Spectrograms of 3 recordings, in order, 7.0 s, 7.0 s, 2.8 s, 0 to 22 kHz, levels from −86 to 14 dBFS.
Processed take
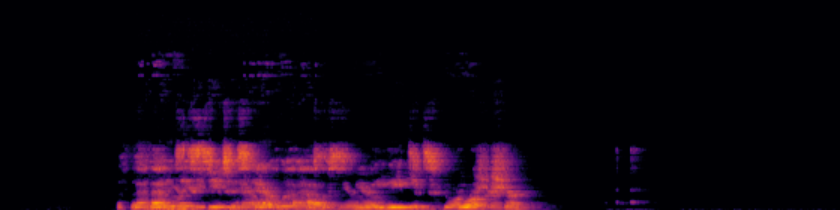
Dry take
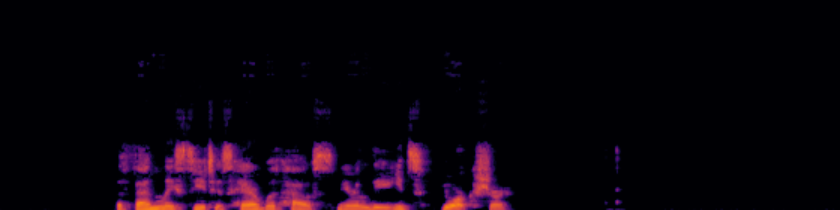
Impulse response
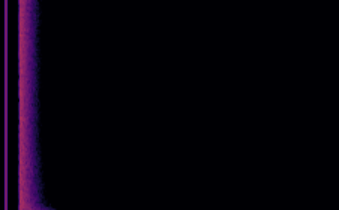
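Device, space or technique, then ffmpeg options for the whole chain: microphone above a desk: -filter_complex "[0:a]aecho=1:1:2.5:0.67[s0];[1:a]atrim=start_sample=2205[s1];[s0][s1]afir=irnorm=-1:irlink=0,asettb=1/sr,asplit=3[s2][s3][s4];[s2]atrim=end=1.134[s5];[s3]atrim=start=1.13:end=2.64,asetpts=PTS-STARTPTS,afade=t=in:d=0.004:c=qsin,afade=t=out:st=1.506:d=0.004:c=qsin,aemphasis=mode=production:type=50fm[s6];[s4]atrim=start=2.636[s7];[s5][s6]acrossfade=d=0.004:c1=hsin:c2=qsin[s8];[s8][s7]acrossfade=d=0.004:c1=qsin:c2=hsin,volume=0.531"

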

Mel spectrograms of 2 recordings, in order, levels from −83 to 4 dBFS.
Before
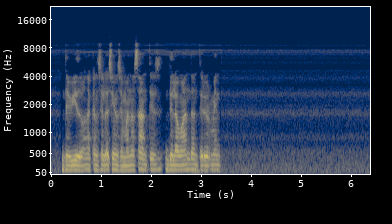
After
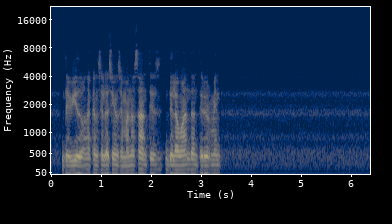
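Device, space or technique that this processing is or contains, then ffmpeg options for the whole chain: crystal radio: -af "highpass=370,lowpass=3200,aeval=exprs='if(lt(val(0),0),0.708*val(0),val(0))':c=same,volume=0.501"

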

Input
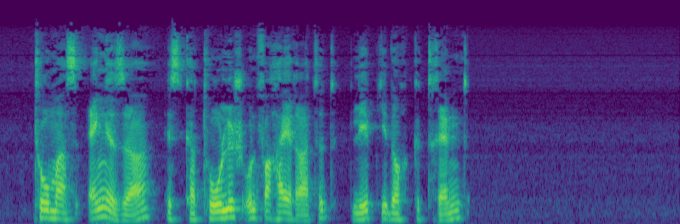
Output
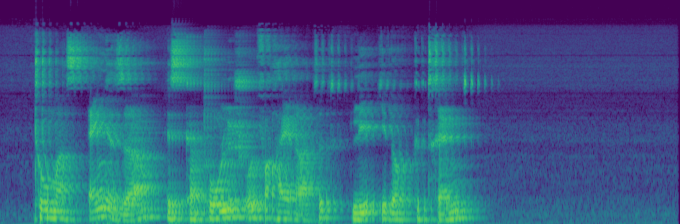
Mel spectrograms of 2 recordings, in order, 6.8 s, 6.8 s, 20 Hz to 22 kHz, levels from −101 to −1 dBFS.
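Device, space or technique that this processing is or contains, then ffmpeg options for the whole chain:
ASMR close-microphone chain: -filter_complex "[0:a]lowshelf=f=160:g=4,acompressor=threshold=0.0282:ratio=5,lowshelf=f=190:g=10.5,highshelf=f=7500:g=6,bandreject=f=71.78:t=h:w=4,bandreject=f=143.56:t=h:w=4,bandreject=f=215.34:t=h:w=4,bandreject=f=287.12:t=h:w=4,bandreject=f=358.9:t=h:w=4,bandreject=f=430.68:t=h:w=4,bandreject=f=502.46:t=h:w=4,bandreject=f=574.24:t=h:w=4,bandreject=f=646.02:t=h:w=4,bandreject=f=717.8:t=h:w=4,bandreject=f=789.58:t=h:w=4,bandreject=f=861.36:t=h:w=4,bandreject=f=933.14:t=h:w=4,bandreject=f=1004.92:t=h:w=4,bandreject=f=1076.7:t=h:w=4,bandreject=f=1148.48:t=h:w=4,bandreject=f=1220.26:t=h:w=4,bandreject=f=1292.04:t=h:w=4,bandreject=f=1363.82:t=h:w=4,bandreject=f=1435.6:t=h:w=4,bandreject=f=1507.38:t=h:w=4,bandreject=f=1579.16:t=h:w=4,bandreject=f=1650.94:t=h:w=4,bandreject=f=1722.72:t=h:w=4,bandreject=f=1794.5:t=h:w=4,bandreject=f=1866.28:t=h:w=4,bandreject=f=1938.06:t=h:w=4,bandreject=f=2009.84:t=h:w=4,bandreject=f=2081.62:t=h:w=4,bandreject=f=2153.4:t=h:w=4,bandreject=f=2225.18:t=h:w=4,bandreject=f=2296.96:t=h:w=4,bandreject=f=2368.74:t=h:w=4,asettb=1/sr,asplit=3[s0][s1][s2];[s0]atrim=end=1.254[s3];[s1]atrim=start=1.25:end=2.62,asetpts=PTS-STARTPTS,afade=t=in:d=0.004:c=qsin,afade=t=out:st=1.366:d=0.004:c=qsin,asplit=2[s4][s5];[s5]adelay=35,volume=0.668[s6];[s4][s6]amix=inputs=2:normalize=0,atrim=end_sample=60417[s7];[s2]atrim=start=2.616[s8];[s3][s7]acrossfade=d=0.004:c1=hsin:c2=qsin[s9];[s9][s8]acrossfade=d=0.004:c1=qsin:c2=hsin,aecho=1:1:67|134|201|268|335:0.562|0.247|0.109|0.0479|0.0211,volume=2"

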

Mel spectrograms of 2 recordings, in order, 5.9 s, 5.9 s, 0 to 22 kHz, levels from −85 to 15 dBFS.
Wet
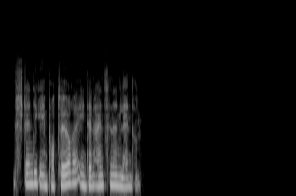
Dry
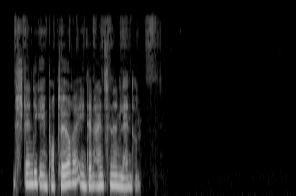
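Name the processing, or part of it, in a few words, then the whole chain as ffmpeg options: hearing-loss simulation: -filter_complex "[0:a]asettb=1/sr,asplit=3[s0][s1][s2];[s0]atrim=end=0.904[s3];[s1]atrim=start=0.9:end=2.37,asetpts=PTS-STARTPTS,afade=t=in:d=0.004:c=qsin,afade=t=out:st=1.466:d=0.004:c=qsin,lowpass=5800[s4];[s2]atrim=start=2.366[s5];[s3][s4]acrossfade=d=0.004:c1=hsin:c2=qsin[s6];[s6][s5]acrossfade=d=0.004:c1=qsin:c2=hsin,lowpass=2500,agate=range=0.0224:threshold=0.00501:ratio=3:detection=peak,volume=0.75"

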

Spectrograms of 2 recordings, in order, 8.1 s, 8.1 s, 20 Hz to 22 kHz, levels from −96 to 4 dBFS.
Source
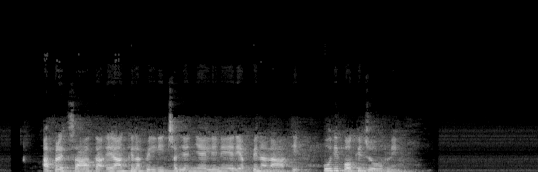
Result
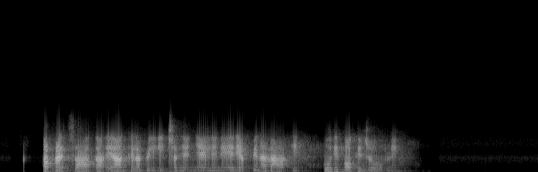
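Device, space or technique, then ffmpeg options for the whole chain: ring modulator pedal into a guitar cabinet: -af "aderivative,aeval=exprs='val(0)*sgn(sin(2*PI*110*n/s))':c=same,highpass=95,equalizer=f=140:t=q:w=4:g=4,equalizer=f=210:t=q:w=4:g=-4,equalizer=f=450:t=q:w=4:g=-9,equalizer=f=830:t=q:w=4:g=-5,equalizer=f=2000:t=q:w=4:g=5,lowpass=f=3400:w=0.5412,lowpass=f=3400:w=1.3066"

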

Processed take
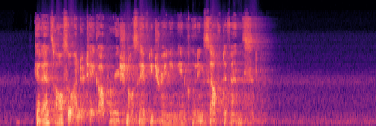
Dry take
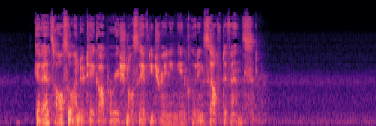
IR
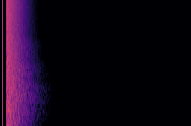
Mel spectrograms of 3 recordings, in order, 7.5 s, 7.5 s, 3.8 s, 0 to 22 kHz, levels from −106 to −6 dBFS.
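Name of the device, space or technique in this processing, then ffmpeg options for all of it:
saturated reverb return: -filter_complex "[0:a]asettb=1/sr,asplit=3[s0][s1][s2];[s0]atrim=end=1.274[s3];[s1]atrim=start=1.27:end=2.17,asetpts=PTS-STARTPTS,afade=t=in:d=0.004:c=qsin,afade=t=out:st=0.896:d=0.004:c=qsin,lowshelf=f=270:t=q:w=1.5:g=-11[s4];[s2]atrim=start=2.166[s5];[s3][s4]acrossfade=d=0.004:c1=hsin:c2=qsin[s6];[s6][s5]acrossfade=d=0.004:c1=qsin:c2=hsin,asplit=2[s7][s8];[1:a]atrim=start_sample=2205[s9];[s8][s9]afir=irnorm=-1:irlink=0,asoftclip=type=tanh:threshold=0.0631,volume=0.211[s10];[s7][s10]amix=inputs=2:normalize=0,volume=2"

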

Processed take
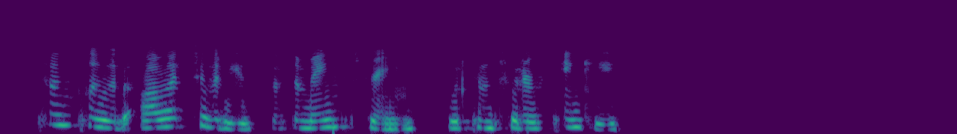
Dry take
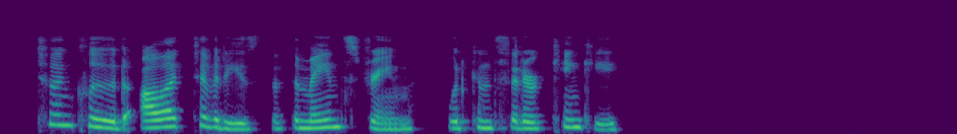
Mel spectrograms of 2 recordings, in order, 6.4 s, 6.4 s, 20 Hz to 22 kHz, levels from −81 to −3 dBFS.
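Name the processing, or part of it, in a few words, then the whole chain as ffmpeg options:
guitar amplifier with harmonic tremolo: -filter_complex "[0:a]acrossover=split=740[s0][s1];[s0]aeval=exprs='val(0)*(1-1/2+1/2*cos(2*PI*7.3*n/s))':c=same[s2];[s1]aeval=exprs='val(0)*(1-1/2-1/2*cos(2*PI*7.3*n/s))':c=same[s3];[s2][s3]amix=inputs=2:normalize=0,asoftclip=type=tanh:threshold=0.0794,highpass=110,equalizer=f=110:t=q:w=4:g=-8,equalizer=f=160:t=q:w=4:g=-4,equalizer=f=320:t=q:w=4:g=5,equalizer=f=460:t=q:w=4:g=4,equalizer=f=1100:t=q:w=4:g=-5,lowpass=f=3600:w=0.5412,lowpass=f=3600:w=1.3066,asettb=1/sr,asplit=3[s4][s5][s6];[s4]atrim=end=2.224[s7];[s5]atrim=start=2.22:end=3.52,asetpts=PTS-STARTPTS,afade=t=in:d=0.004:c=qsin,afade=t=out:st=1.296:d=0.004:c=qsin,aemphasis=mode=reproduction:type=bsi[s8];[s6]atrim=start=3.516[s9];[s7][s8]acrossfade=d=0.004:c1=hsin:c2=qsin[s10];[s10][s9]acrossfade=d=0.004:c1=qsin:c2=hsin,volume=0.473"

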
